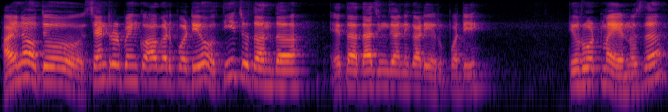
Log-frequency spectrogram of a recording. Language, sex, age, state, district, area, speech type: Nepali, male, 45-60, West Bengal, Darjeeling, urban, spontaneous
